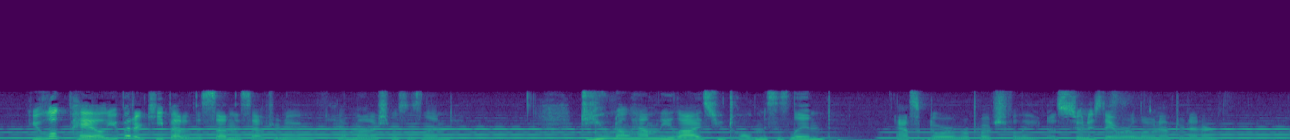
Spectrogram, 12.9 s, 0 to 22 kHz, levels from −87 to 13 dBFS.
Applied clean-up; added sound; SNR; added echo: none; Wind instrument, woodwind instrument; 3 dB; none.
